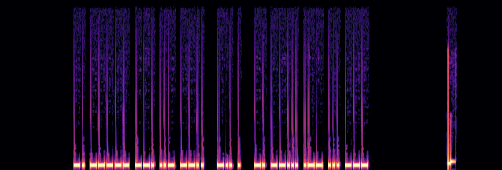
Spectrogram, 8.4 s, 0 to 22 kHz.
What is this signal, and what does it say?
Morse code, heard as a keyed tone, about 36 wpm, 700 Hz. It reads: N0GUZ DE N7WSO
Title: USA Callsign DE Callsign - 5 Characters - 35wpm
